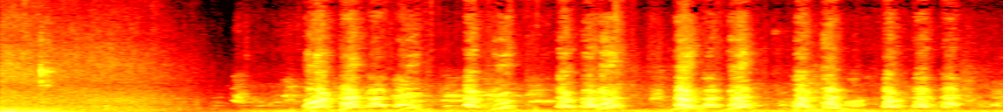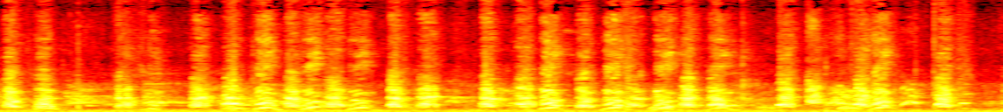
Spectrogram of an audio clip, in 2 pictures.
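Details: Dogs reunited with their owners after a long time, reacting with excitement: after a quiet start, a rapid run of high, whiny yelps and yips pulses on and off for about thirteen seconds, with a steady low hum beneath.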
